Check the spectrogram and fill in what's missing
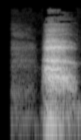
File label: sighing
